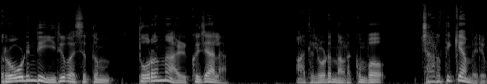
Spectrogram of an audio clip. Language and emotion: Malayalam, disgusted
